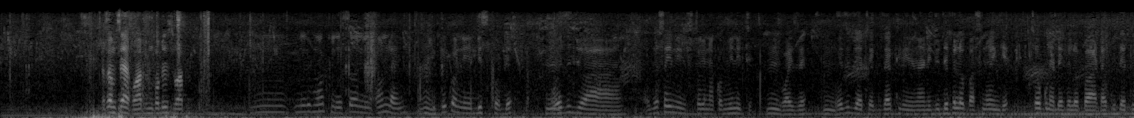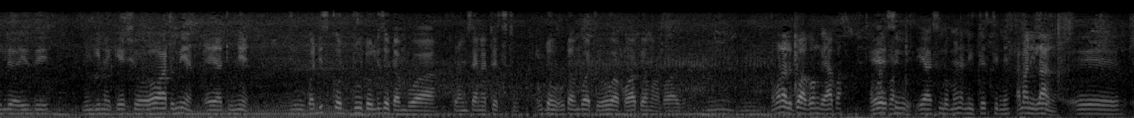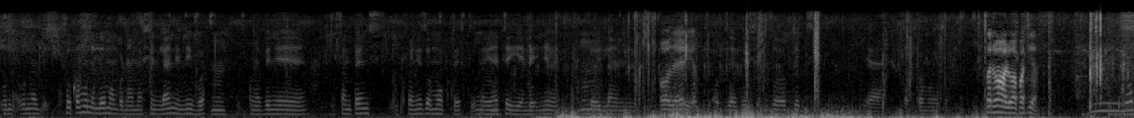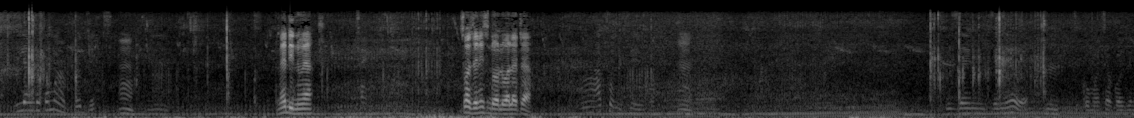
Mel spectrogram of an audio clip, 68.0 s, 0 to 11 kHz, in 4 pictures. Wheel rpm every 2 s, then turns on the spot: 0, 0, 0, 0, 0, 0, 0, 0, 0, 0, 0, 0, 0, 0, 0, 0, 0, 0, 0, 0, 0, 0, 0, 0, 0, 0, 0, 0, 0, 0, 0, 0, 0, 0.
none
